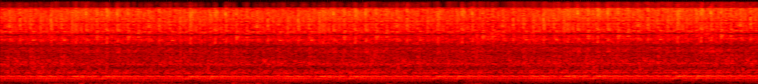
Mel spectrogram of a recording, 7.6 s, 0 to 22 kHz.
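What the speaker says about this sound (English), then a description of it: "we're just going to give it a bit more throttle, give it a bit more gas, take her up to about 50 miles an hour" A car engine in The Long Drive holds a steady, droning hum with a regular mechanical pulse, continuous and close, its note staying level rather than climbing.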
